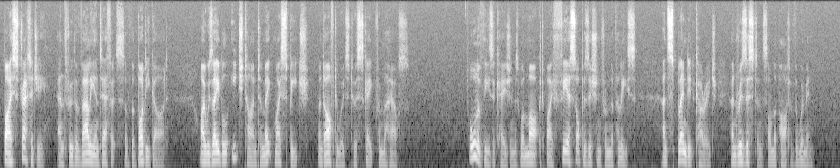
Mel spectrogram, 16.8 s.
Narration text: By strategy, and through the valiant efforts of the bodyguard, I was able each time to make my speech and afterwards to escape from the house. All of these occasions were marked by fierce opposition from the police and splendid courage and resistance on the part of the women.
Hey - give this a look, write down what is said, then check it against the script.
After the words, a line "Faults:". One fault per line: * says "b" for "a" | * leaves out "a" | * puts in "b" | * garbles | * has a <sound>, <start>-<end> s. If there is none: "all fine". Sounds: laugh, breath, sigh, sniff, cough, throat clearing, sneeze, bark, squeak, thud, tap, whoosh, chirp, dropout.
By strategy, and through the valiant efforts of the bodyguard, I was able each time to make my speech and afterwards to escape from the house. All of these occasions were marked by fierce opposition from the police and splendid courage and resistance on the part of the women.
Faults:
all fine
